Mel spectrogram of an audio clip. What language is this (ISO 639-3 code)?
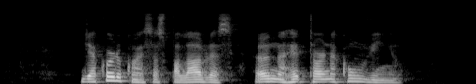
por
